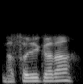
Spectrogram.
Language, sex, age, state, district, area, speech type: Punjabi, male, 18-30, Punjab, Bathinda, urban, conversation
